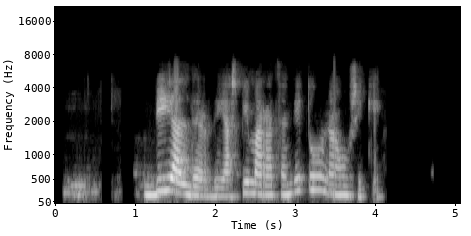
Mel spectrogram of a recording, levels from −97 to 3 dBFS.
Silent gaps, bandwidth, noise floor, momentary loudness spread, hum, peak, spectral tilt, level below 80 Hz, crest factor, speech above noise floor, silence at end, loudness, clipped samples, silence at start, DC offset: 0.59-0.69 s, 0.84-0.97 s; 6.8 kHz; under -90 dBFS; 21 LU; none; -2 dBFS; -7.5 dB/octave; -60 dBFS; 20 dB; over 70 dB; 1 s; -20 LUFS; under 0.1%; 0.1 s; under 0.1%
